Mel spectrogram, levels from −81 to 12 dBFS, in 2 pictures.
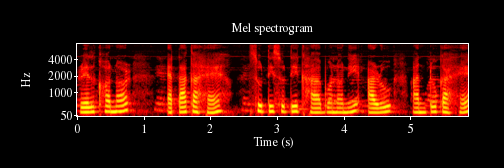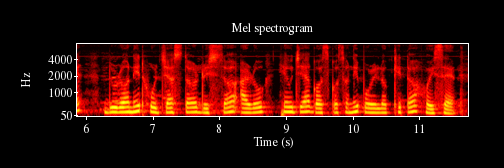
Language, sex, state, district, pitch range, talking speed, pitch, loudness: Assamese, female, Assam, Kamrup Metropolitan, 180-220 Hz, 100 wpm, 195 Hz, -17 LUFS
